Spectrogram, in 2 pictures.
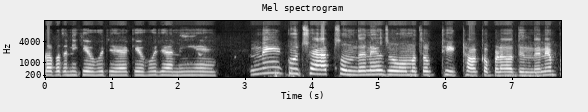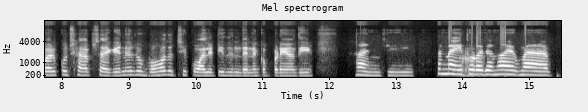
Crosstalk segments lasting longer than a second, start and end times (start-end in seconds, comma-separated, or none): none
